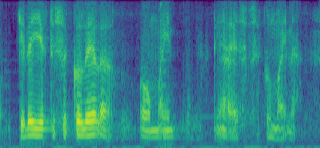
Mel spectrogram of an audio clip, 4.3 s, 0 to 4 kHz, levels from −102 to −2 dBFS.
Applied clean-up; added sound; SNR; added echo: neural separator model SepFormer DNS4.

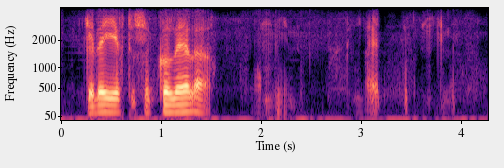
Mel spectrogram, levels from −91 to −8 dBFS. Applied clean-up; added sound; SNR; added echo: neural separator model SepFormer WHAM!.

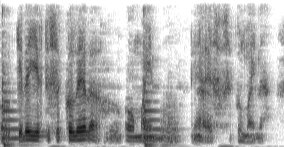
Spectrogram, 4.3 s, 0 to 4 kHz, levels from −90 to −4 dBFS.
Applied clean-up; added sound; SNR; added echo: classical method log-MMSE.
